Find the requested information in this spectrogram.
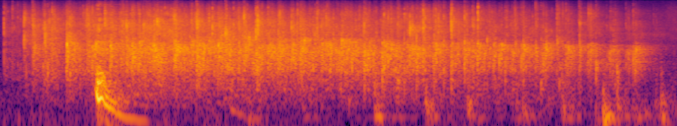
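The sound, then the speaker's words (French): A room full of people claps steadily after a lecture on philology, a dense, even wash of applause that holds at the same strength for about nine seconds before tapering slightly at the end. “J'applaudis d'autant plus volontiers que je suis de votre avis.”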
